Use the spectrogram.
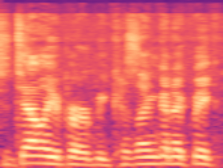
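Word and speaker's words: Delibird: It's it's it's it's it should be pronounced deliberate, right? No, it's deli bird because I'm going to make this thing into a sandwich.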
